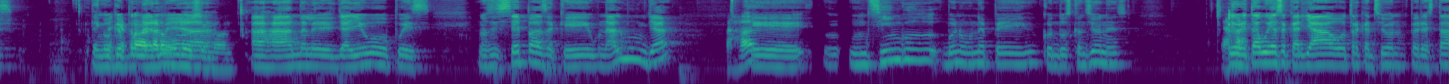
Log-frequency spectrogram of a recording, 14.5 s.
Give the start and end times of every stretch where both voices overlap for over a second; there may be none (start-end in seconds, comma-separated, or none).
1.1-2.4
